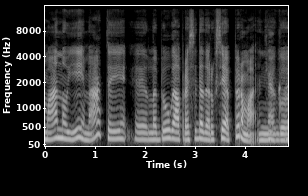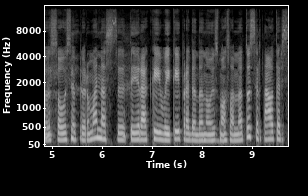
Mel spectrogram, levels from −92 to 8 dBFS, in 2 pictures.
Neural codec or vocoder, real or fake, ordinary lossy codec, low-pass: none; real; AAC, 64 kbps; 14.4 kHz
